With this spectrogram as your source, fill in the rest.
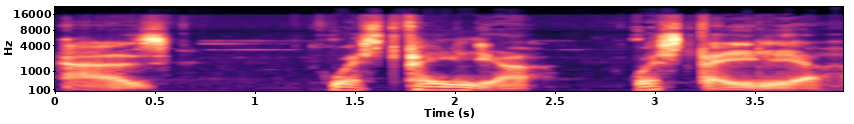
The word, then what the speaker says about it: Westphalia: oh good we are looking at how to pronounce the name of this region of Germany in English this is normally said as West failure West failure not West Valia but West failure if you're wondering how this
